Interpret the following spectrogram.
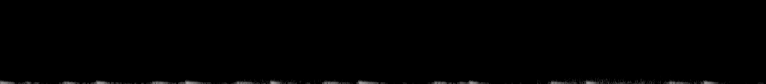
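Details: Male ASMR sleep-aid recording of soft, regular low heart thumps near 68 a minute with slow, quiet breaths rising and falling behind them; normal heartbeat with breathing.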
